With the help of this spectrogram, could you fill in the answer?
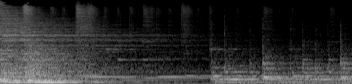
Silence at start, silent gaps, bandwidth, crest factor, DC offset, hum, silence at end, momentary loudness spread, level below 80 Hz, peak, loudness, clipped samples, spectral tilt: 0 s; none; over 20 kHz; 18 dB; 0.2%; none; 0 s; 18 LU; -48 dBFS; -8 dBFS; -27 LUFS; under 0.1%; -5.5 dB/octave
